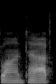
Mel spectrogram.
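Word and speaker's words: Llontop: against James lawn toop I don't know how you pronounce the Double L there at the beginning it's it's just lawn toop I uh catchweight though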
